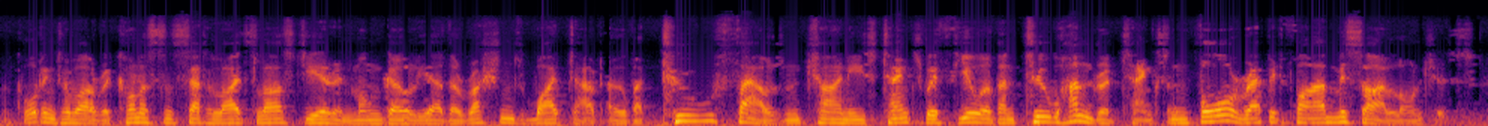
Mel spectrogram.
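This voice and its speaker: An actor playing a blunt, argumentative civilian specialist in a radio drama, with an insistent manner. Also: male voice, on the low side, animated, normal speed, few pauses, slight background noise, close to an everyday voice. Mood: urgent, insistent. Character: combative, blunt civilian surveillance specialist aboard a submarine.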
